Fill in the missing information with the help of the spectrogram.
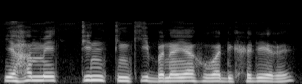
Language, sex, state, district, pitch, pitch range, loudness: Hindi, male, Arunachal Pradesh, Longding, 165 Hz, 150-185 Hz, -14 LUFS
